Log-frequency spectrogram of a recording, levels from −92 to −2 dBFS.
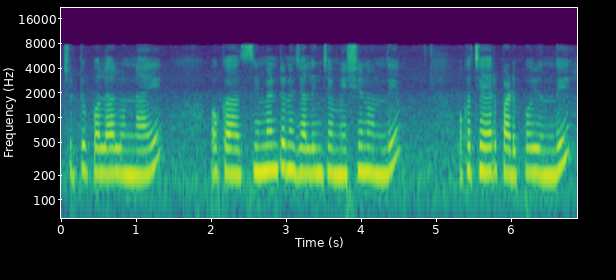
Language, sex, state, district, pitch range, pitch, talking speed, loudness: Telugu, female, Telangana, Mahabubabad, 210-225 Hz, 215 Hz, 105 wpm, -15 LUFS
